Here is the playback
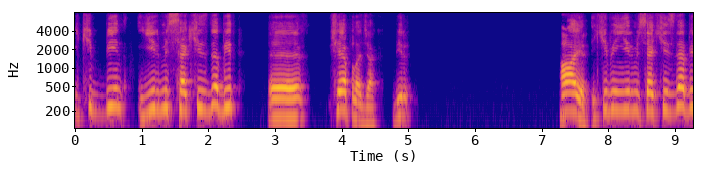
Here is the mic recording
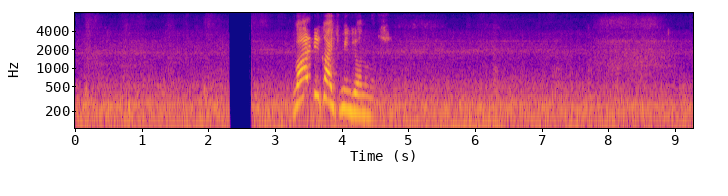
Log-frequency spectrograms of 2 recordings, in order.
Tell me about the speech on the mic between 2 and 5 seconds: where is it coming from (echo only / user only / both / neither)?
user only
